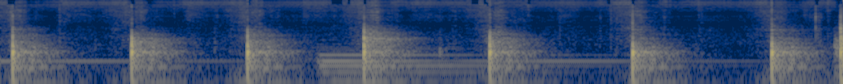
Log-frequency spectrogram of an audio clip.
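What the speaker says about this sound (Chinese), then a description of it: "最后用刀剁一剁" Shiitake mushrooms, already sliced and diced, are minced with a knife on a cutting board: seven sharp, evenly spaced chops, close and distinct, with no talk.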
